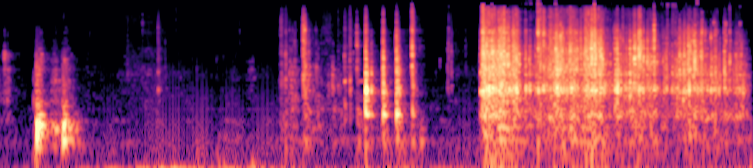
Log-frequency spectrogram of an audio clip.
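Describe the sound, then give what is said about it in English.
Ice cubes clatter and rattle in the freezer of a fridge, starting with a few sharp clinks, then a looser jostling, and finally a loud, sustained rush of ice shifting and tumbling. “This is my ice.”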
